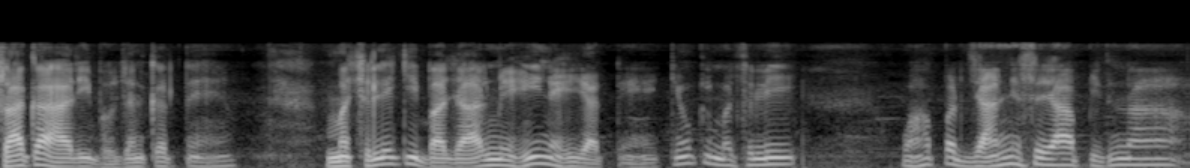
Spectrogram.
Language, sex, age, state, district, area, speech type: Hindi, male, 60+, Uttar Pradesh, Lucknow, rural, spontaneous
